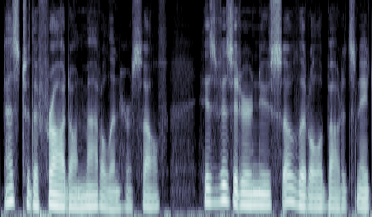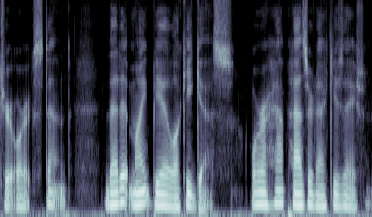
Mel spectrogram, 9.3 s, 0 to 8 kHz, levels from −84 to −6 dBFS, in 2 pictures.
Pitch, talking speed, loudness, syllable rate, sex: 110 Hz, 185 wpm, -21 LUFS, 5.5 syllables/s, male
